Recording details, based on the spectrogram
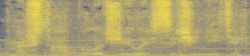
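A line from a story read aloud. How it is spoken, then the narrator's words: Muttered under breath. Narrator (Russian): пробормотал человек сам себе под нос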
